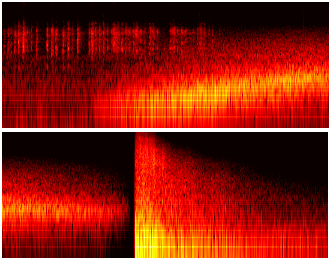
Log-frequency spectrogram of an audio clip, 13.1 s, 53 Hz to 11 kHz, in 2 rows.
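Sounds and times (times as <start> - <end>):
rising whoosh sound effect: 2.3 - 9.1.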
